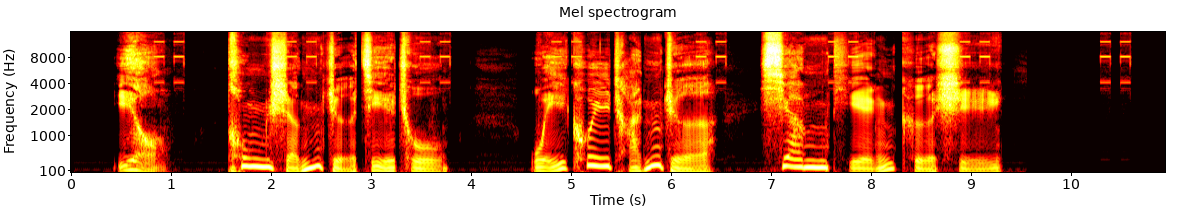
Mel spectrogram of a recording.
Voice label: 男 老年音广告

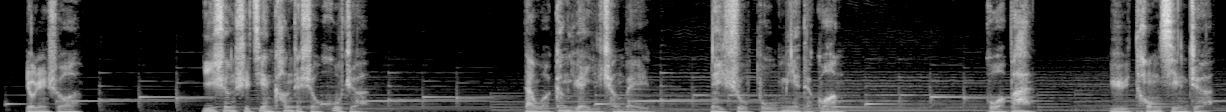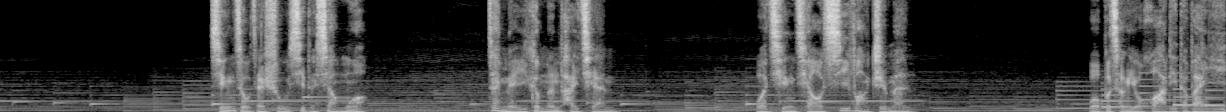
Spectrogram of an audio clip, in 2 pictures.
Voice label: 男 走心旁白 我是你的 家庭医生

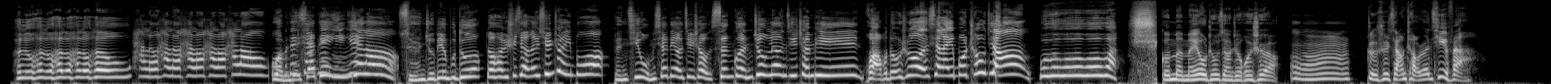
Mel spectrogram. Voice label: 女 童声; 虾米卡通

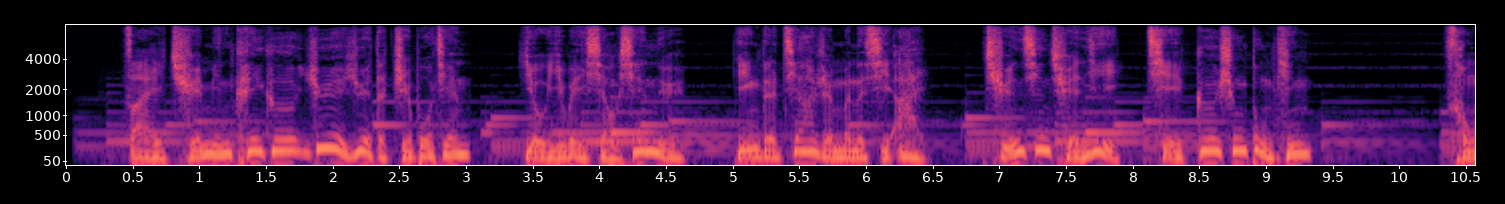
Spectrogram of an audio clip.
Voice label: 男-人物专题

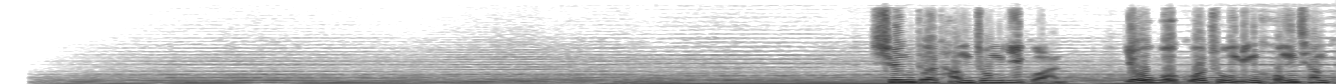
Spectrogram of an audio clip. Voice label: 男 中医馆宣传; 某中医馆

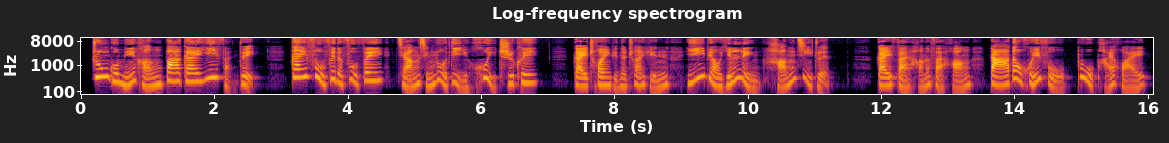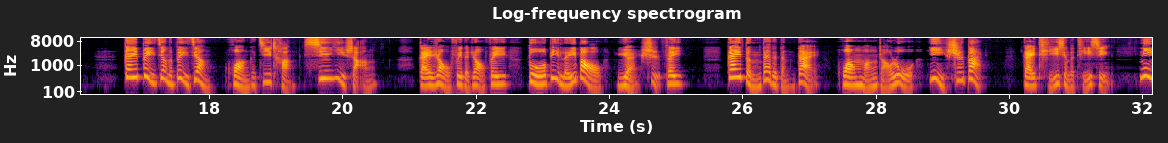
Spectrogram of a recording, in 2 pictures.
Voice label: 女 航空公司 民航八该一反对

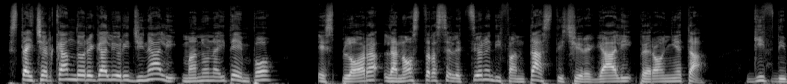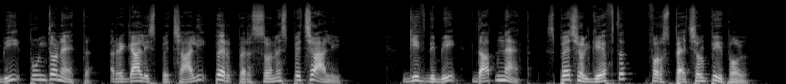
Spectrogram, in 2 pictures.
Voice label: 法语男 干音年轻活力

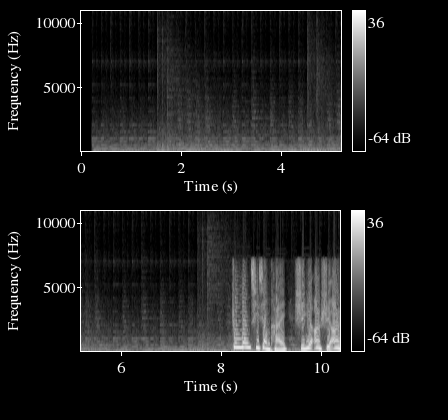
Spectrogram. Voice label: 女-暴雨预警

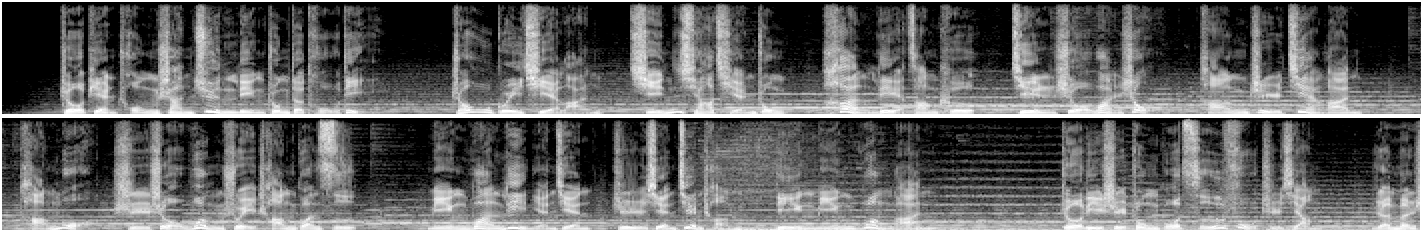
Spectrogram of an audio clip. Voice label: 男 中学宣传片; 瓮安中学

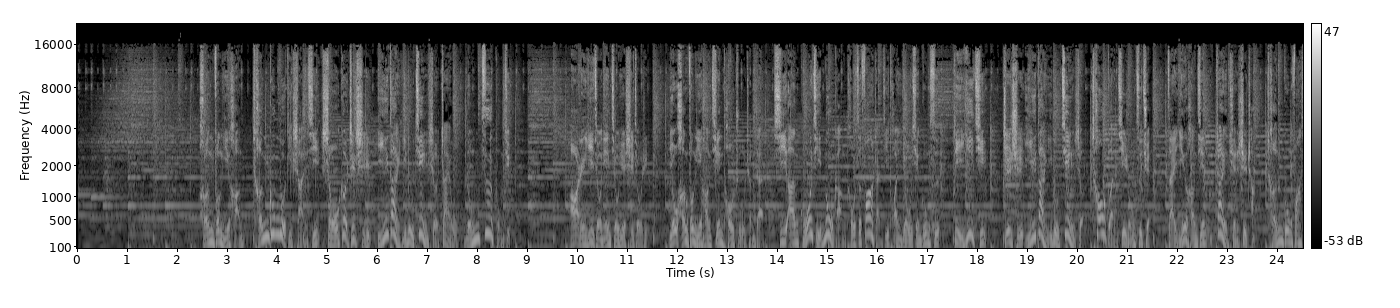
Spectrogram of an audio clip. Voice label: 男 银行专题; 支持一带一路建设

